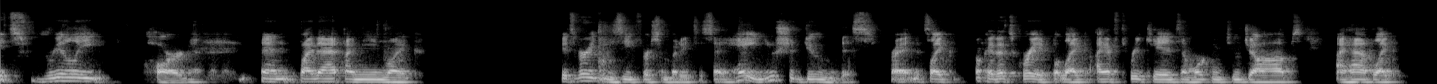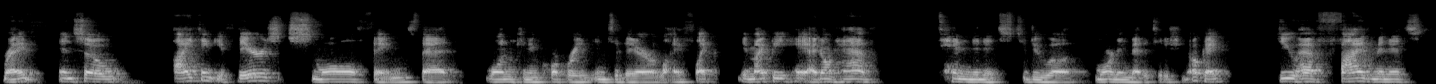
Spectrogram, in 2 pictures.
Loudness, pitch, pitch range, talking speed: -21 LUFS, 115 Hz, 105-125 Hz, 165 wpm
